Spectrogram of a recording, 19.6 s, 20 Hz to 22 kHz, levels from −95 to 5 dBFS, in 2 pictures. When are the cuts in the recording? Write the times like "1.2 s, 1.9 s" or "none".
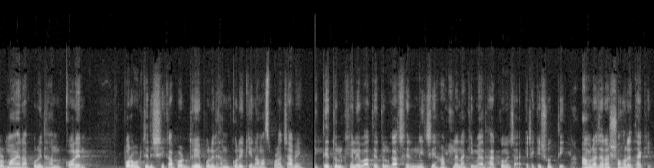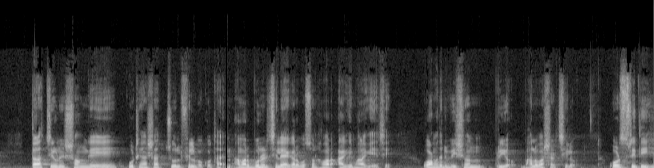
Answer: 4.8 s, 8.6 s, 13.3 s

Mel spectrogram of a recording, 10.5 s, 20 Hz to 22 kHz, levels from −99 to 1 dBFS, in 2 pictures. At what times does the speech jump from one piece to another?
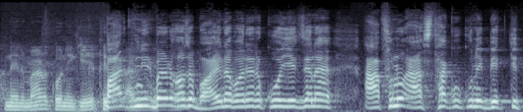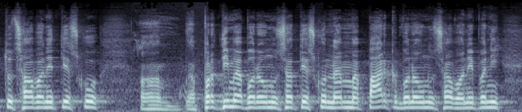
none

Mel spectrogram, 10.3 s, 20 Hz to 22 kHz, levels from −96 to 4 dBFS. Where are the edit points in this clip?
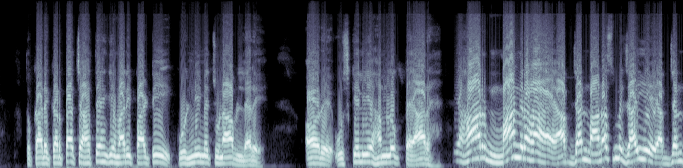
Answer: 6.9 s

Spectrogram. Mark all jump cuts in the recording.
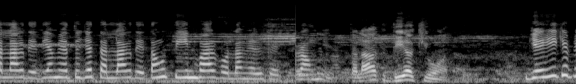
3.0 s

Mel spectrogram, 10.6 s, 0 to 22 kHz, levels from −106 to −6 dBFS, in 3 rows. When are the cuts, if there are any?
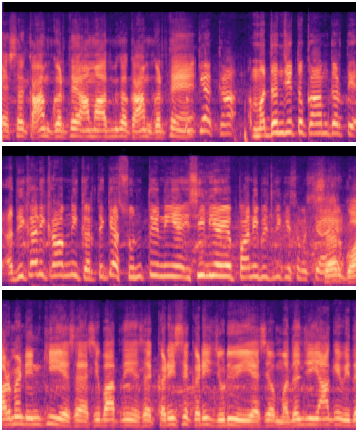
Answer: none

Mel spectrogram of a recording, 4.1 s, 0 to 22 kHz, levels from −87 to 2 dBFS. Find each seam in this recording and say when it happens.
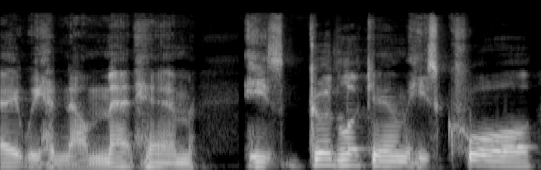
1.7 s

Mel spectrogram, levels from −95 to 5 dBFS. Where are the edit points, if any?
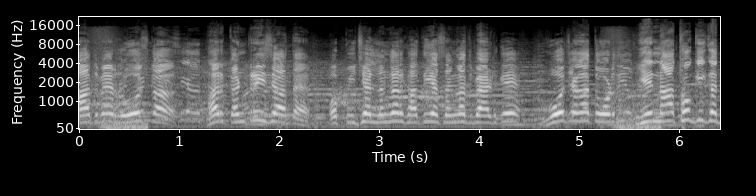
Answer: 5.5 s

